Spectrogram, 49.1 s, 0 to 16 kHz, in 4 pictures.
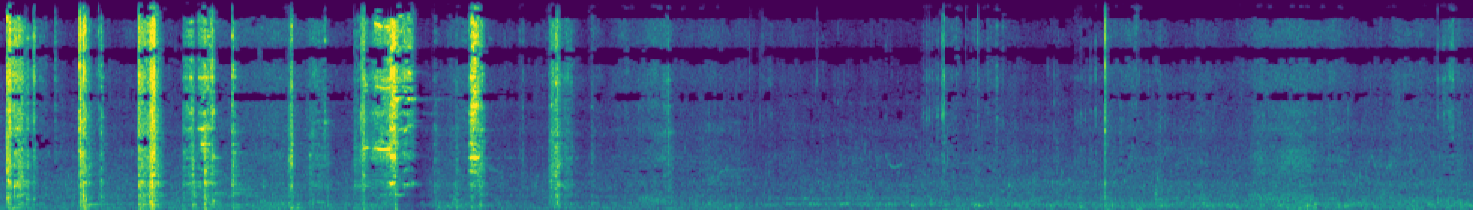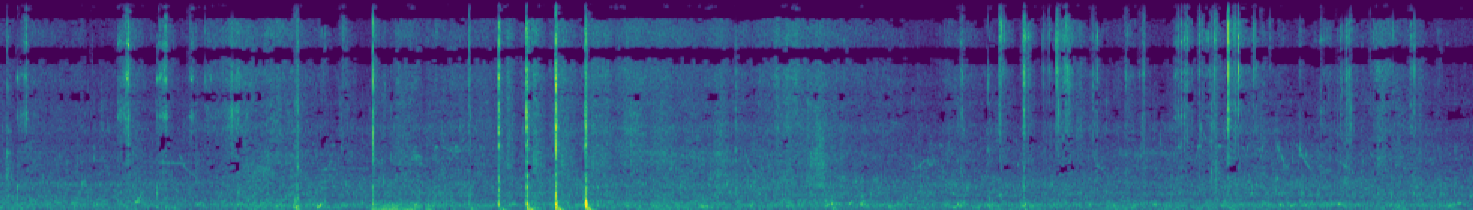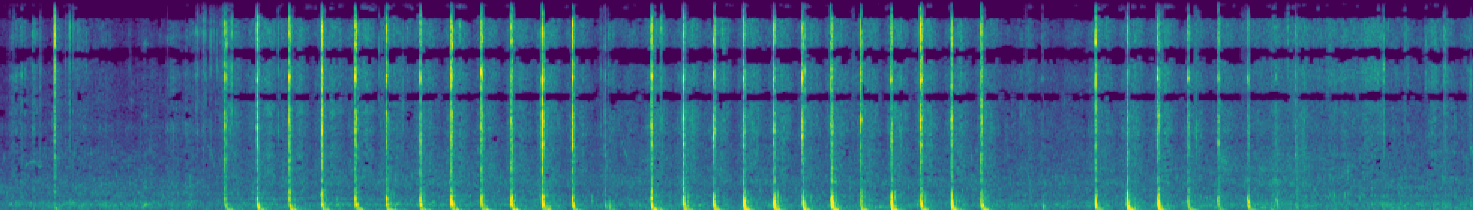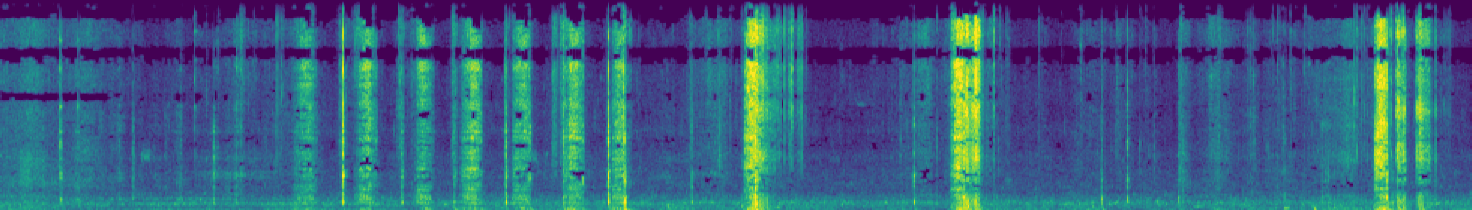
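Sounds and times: knife scraping wood: 0:37.3 - 0:43.5, 0:44.5 - 0:45.1, 0:48.1 - 0:48.9.

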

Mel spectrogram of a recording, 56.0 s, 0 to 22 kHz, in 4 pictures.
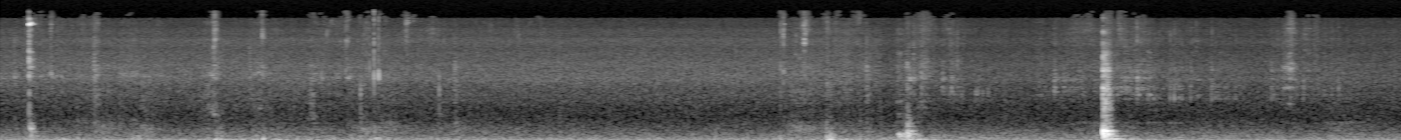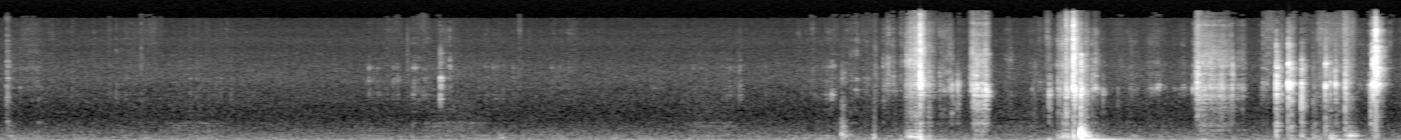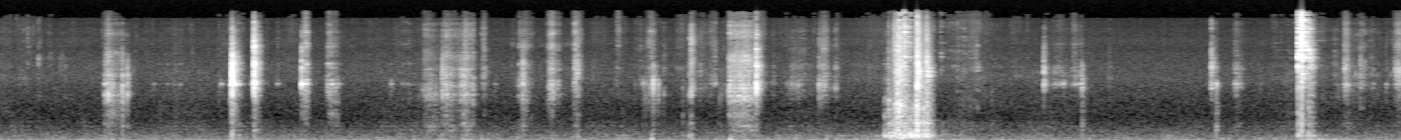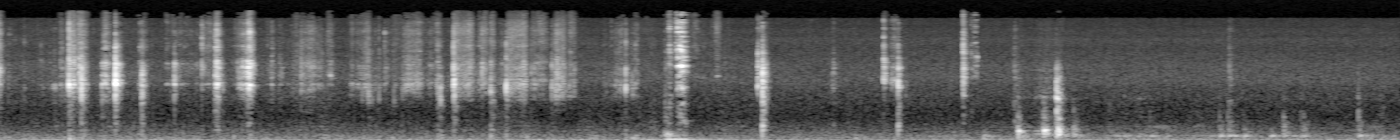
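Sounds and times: wood knocking and scraping on wood: 0:52.2 - 0:52.9.

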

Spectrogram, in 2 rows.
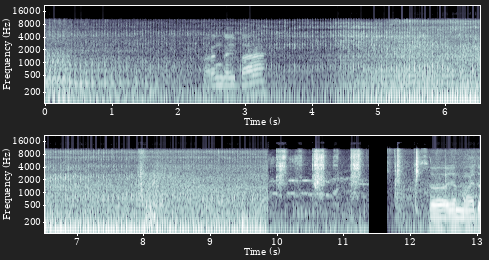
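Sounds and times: small engine running: 0:00.0 - 0:09.9.

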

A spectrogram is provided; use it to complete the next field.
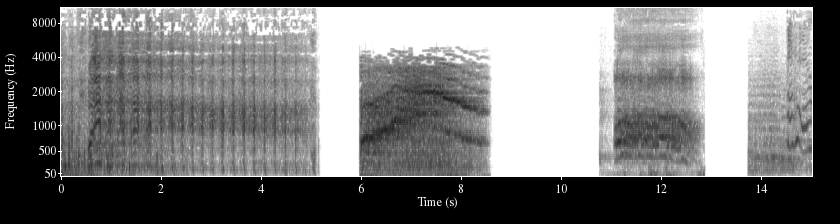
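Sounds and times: rapid laugh: 0:00.0 - 0:05.2
loud long scream: 0:06.0 - 0:08.6, 0:11.1 - 0:12.9.

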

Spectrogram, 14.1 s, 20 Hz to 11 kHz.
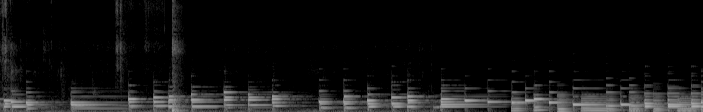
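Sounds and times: piano notes and chords: 0:00.0 - 0:14.0
brief thump: 0:03.4 - 0:03.8.

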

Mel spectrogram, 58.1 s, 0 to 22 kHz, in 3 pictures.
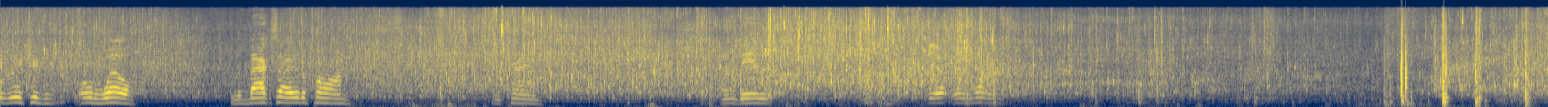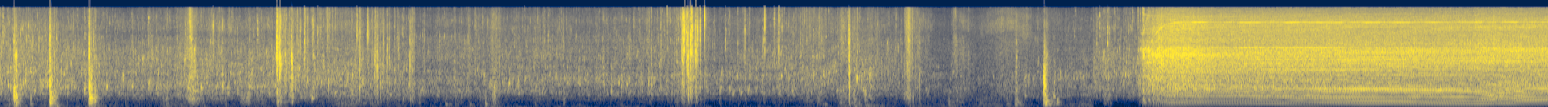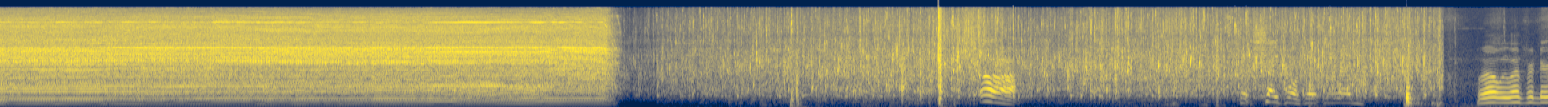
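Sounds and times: water trickling: 0:00.0 - 0:37.9, 0:46.4 - 0:57.0
sharp clicks and knocks: 0:17.3 - 0:20.6
small engine running: 0:33.6 - 0:46.5.

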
